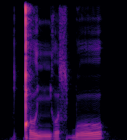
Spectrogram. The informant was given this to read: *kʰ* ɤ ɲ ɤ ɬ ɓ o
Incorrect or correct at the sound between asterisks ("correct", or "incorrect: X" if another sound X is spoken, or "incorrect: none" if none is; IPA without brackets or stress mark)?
incorrect: ǃ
